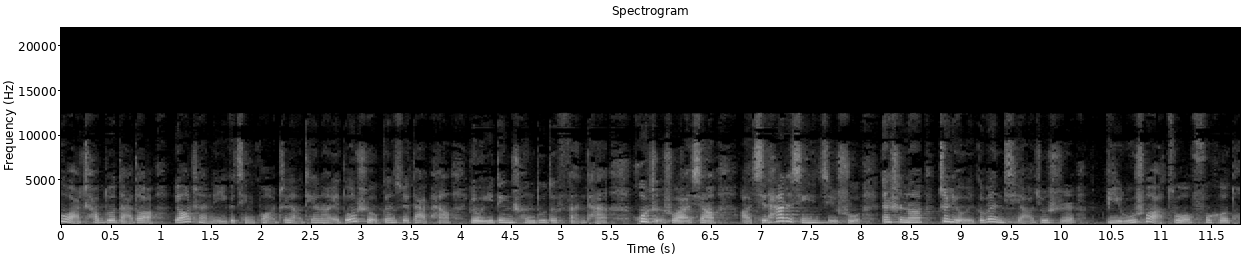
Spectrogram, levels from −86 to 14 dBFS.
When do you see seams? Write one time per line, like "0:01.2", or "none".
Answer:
none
